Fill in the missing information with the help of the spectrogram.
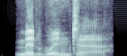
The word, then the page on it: midwinter: British English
